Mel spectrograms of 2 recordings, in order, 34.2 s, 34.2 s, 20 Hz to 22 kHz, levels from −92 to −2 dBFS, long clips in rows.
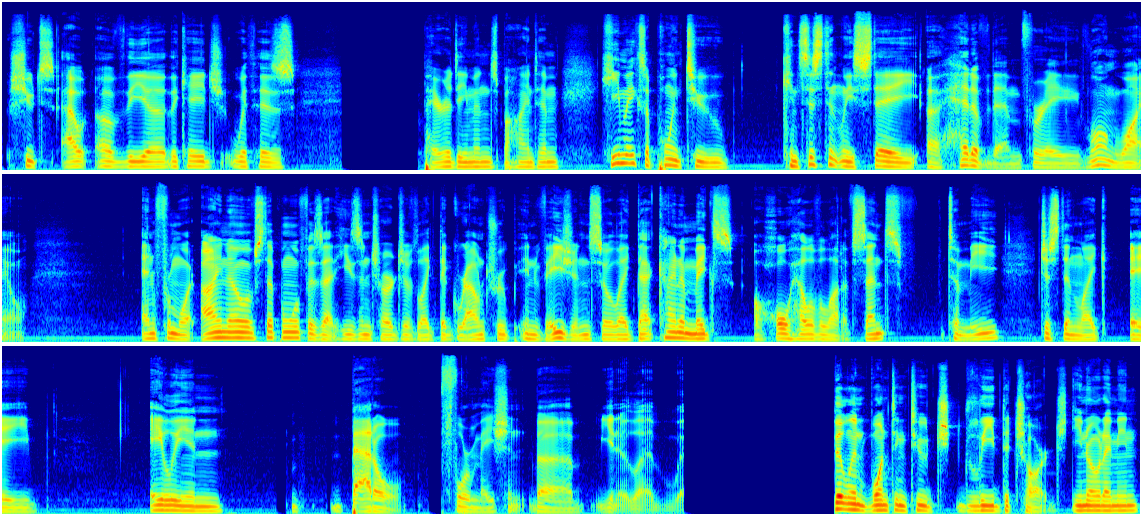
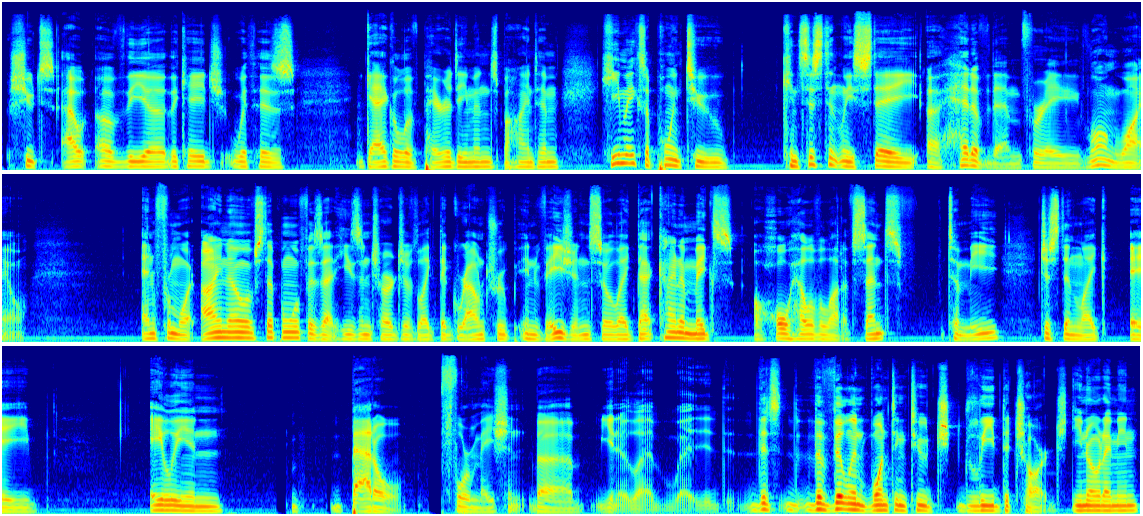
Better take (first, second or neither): second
